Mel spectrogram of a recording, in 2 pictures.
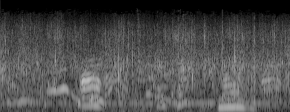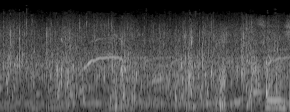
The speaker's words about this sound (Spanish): estoy con mi compañera Brigitte Terraza Cuellar y estamos grabando los sonidos del agua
